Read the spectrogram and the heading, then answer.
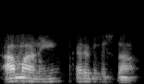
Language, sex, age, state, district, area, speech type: Tamil, male, 18-30, Tamil Nadu, Sivaganga, rural, conversation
